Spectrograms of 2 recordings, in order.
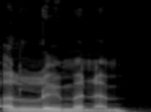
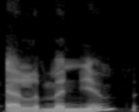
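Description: First: It is said with an American pronunciation. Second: It is said with a New Zealand pronunciation. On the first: "but you guys have got aluminium" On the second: "we've obviously got aluminium in New Zealand"

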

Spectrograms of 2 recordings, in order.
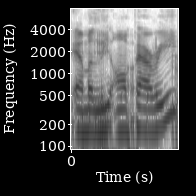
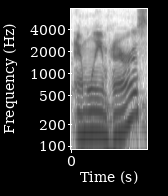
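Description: First: The middle word sounds like French 'en'. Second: The middle word sounds like English 'in'. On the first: The speaker calls it right. "we were told how to say it properly" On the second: The speaker calls it wrong. "Not Emily in Paris"

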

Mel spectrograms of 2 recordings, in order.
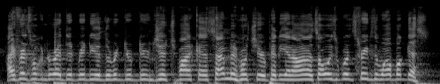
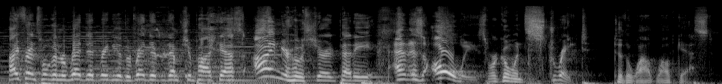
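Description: First: It is said very fast. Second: It is said fairly slowly.

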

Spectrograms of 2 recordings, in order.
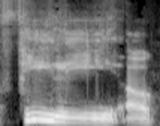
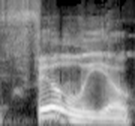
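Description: First: The first i sounds like a long ee. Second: The first i sounds short, as in fill. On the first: "Some people want to emphasize the I as an E" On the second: "like Philip"

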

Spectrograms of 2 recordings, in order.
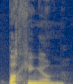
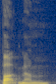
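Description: First: The name is said in its full, standard form. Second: The name is squashed into a short local form.

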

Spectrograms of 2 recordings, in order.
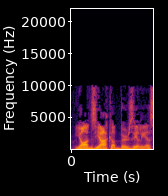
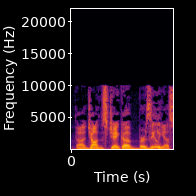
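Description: First: The name is pronounced the Swedish way. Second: The name is pronounced the English way. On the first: The speaker calls it right. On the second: The speaker calls it wrong.

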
